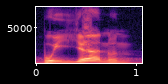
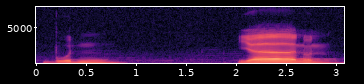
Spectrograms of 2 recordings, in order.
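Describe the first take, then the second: First: The n merges into the y and disappears. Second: The n is pronounced clearly before the y. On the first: The speaker calls it wrong. "Kalau aslinya kalau nun ketemu ya jadinya buyanun" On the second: The speaker calls it right. "tapi ini dibaca je, jelas"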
